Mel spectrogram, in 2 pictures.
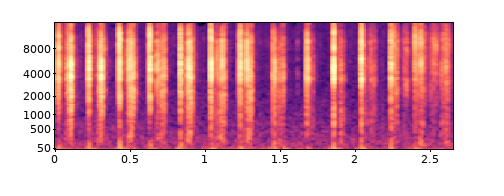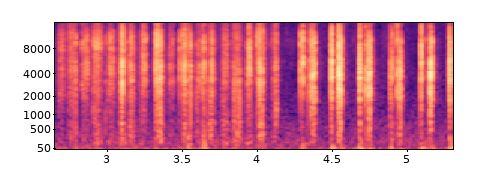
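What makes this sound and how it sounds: Long pointed nails rapidly scratch and tap a small, solid, rectangular yellow bar of soap held in one hand. About 28 quick, irregular, dry clicks and scrapes are heard, bright and crisp with almost no low end and no ringing.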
